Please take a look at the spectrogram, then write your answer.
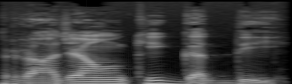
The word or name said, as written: गद्दी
